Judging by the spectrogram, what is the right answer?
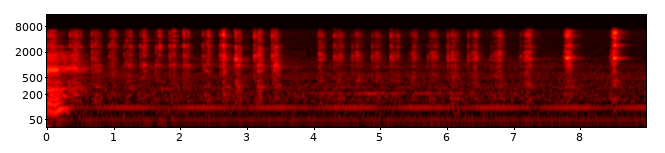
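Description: Metal palette knife dabbing and scraping oil paint onto a textured painting board: a quick run of faint, short scratchy strokes, about four or five a second, with two louder strokes near the end.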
